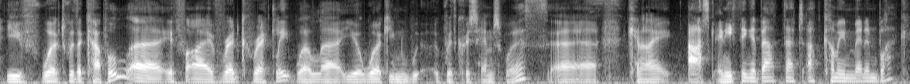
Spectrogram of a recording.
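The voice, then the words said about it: Australian accent. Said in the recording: “You probably noticed my Aussie accent, ... I'm an Aussie true and true”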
